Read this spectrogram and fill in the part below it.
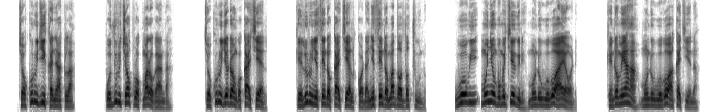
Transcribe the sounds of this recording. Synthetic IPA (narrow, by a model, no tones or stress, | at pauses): t͡ʃɔkuɾud͡ʒikaɲakla | pwod̪uɾut͡ʃɔkɾwɔkmaɾɔɡanda̰ | t͡ʃɔkuɾud͡ʒɔdɔŋɡɔkat͡ʃɪɛl | keluɾuɲɪt̪ɪndɔkat͡ʃɪɛlkɔdaɲɪt̪ɪndɔmad̪ɔd̪ɔt̪uno | wowimoɲombomat͡ʃjeɡnimɔndowoɡoaɛɔd | kendomɪaɦamɔndowoɡoakat͡ʃena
